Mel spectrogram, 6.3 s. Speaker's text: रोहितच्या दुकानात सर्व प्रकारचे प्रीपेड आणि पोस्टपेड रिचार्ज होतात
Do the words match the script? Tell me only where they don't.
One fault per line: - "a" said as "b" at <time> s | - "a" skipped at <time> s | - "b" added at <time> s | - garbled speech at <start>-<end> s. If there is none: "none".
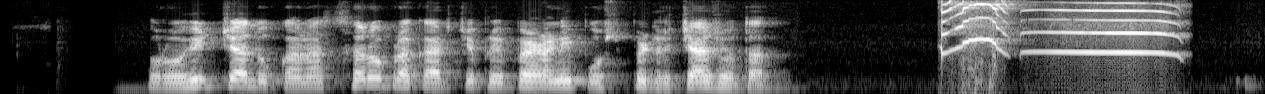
none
